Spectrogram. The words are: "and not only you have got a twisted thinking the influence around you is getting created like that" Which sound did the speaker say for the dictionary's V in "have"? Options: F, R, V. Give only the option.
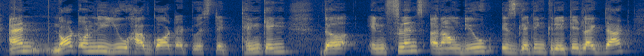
V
